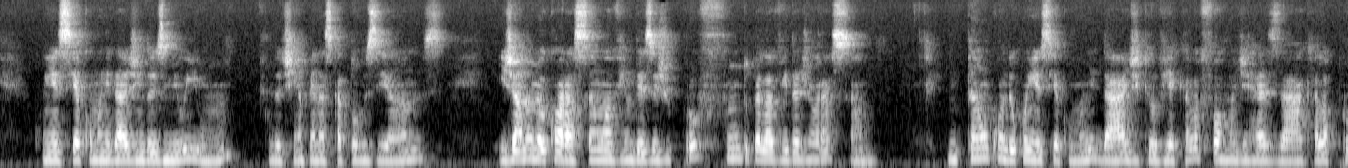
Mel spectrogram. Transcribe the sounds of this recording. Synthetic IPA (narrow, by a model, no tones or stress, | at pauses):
kõɲesiɐkomũnid̪ad͡ʒɪẽj̃d̪ojzmiwiũ | kwɐ̃d̪ʊewt͡ʃĩɲɐapẽnɐskat̪oɾzɪɐ̃nʊs | ɪʒanʊmewkoɾasɐ̃w̃aviɐũd̪ezeʒʊpɾofũnd̪ʊpelɐvid̪ɐd͡ʒɪɔɾasɐ̰̃w̃ | ẽnt̪ɐ̃w̃kw̃nd̪ʊewkõɲesiɐkomũnid̪ad͡ʒɪkɪewviakɛlɐfɔɾmɐd͡ʒɪɦɛzaɾakʰɛlɐpɾ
